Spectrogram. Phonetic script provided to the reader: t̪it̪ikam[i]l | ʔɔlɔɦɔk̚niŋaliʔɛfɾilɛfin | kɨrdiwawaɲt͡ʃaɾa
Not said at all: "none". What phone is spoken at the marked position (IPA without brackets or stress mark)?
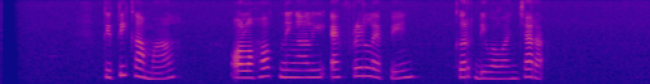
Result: a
